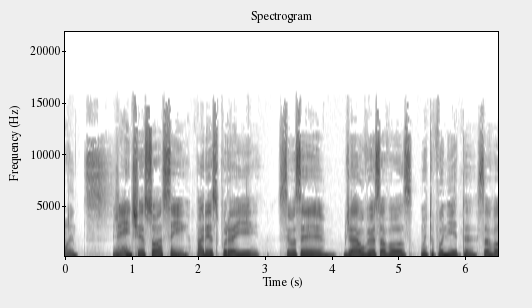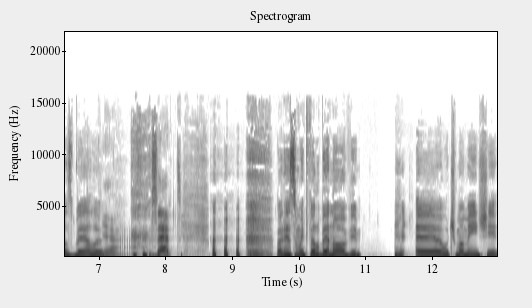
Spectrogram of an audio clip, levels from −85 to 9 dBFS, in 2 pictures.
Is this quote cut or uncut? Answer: cut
